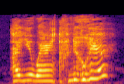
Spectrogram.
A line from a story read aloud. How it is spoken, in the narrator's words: Nia laughs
